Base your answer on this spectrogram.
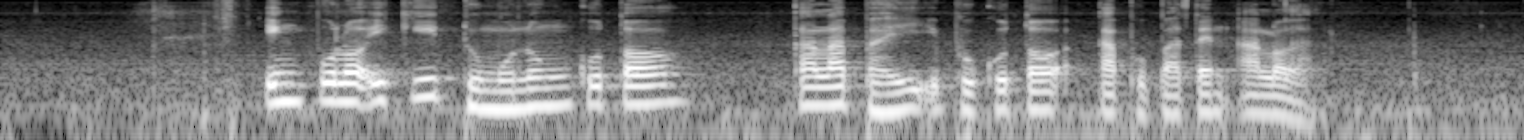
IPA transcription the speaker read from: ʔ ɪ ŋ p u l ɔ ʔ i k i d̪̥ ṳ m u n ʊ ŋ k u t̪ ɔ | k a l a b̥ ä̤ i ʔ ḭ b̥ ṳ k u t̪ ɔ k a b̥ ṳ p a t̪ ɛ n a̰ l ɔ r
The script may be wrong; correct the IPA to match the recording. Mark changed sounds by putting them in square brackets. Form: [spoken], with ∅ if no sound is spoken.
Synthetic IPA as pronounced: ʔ ɪ ŋ p u l ɔ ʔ i k i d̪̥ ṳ m u n ʊ ŋ k u t̪ ɔ | k a l a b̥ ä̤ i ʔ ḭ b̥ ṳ k u t̪ ɔ k a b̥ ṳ p a t̪ ɛ n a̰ l ɔ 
